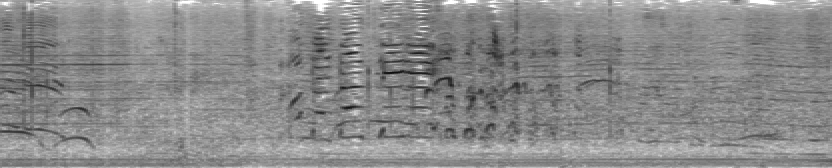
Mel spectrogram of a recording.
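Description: Riding lawnmower engine running steadily, with people shouting and laughing over it; the voices are loudest for a couple of seconds around the middle.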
